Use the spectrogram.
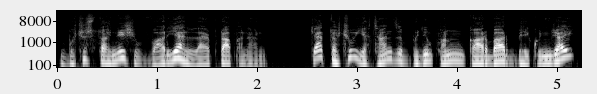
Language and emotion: Kashmiri, angry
